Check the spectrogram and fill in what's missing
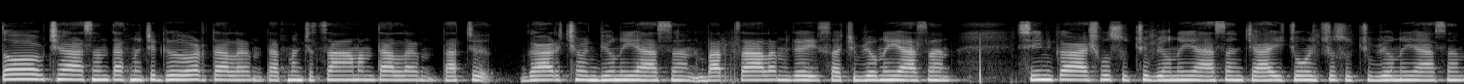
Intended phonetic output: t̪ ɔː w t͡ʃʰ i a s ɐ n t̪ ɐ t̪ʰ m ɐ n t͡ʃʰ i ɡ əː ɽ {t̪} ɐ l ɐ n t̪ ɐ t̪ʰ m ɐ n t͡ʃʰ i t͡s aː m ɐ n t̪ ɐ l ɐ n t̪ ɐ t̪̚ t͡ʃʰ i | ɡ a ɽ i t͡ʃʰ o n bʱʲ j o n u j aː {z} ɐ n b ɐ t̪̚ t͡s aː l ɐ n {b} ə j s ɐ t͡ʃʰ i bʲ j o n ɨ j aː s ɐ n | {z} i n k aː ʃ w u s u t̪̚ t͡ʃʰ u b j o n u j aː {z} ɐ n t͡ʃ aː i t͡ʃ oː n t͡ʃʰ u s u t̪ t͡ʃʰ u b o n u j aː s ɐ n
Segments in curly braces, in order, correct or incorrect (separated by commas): correct, incorrect, incorrect, incorrect, incorrect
